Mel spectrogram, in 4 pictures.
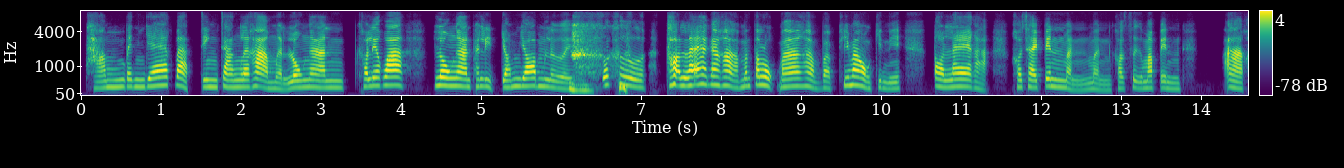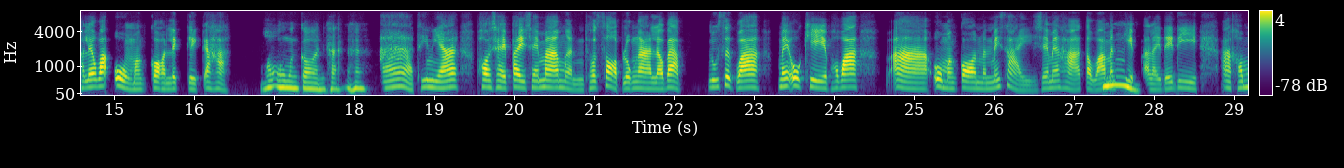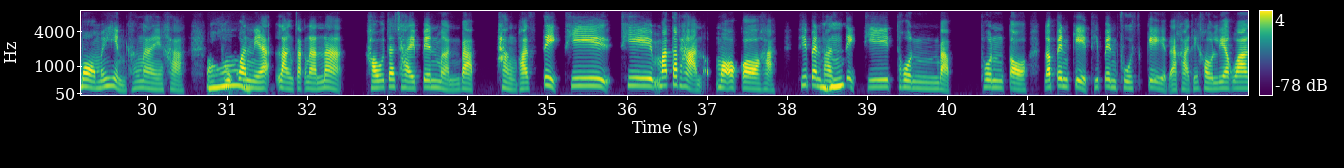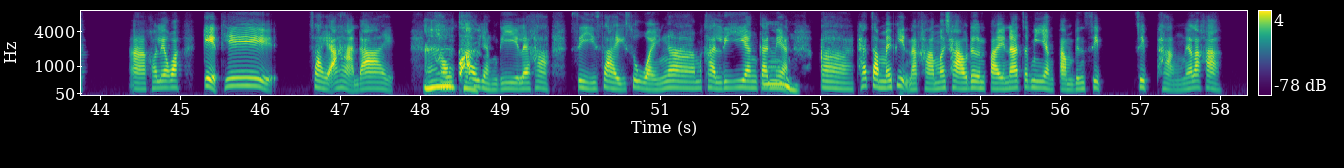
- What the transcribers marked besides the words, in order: chuckle; in English: "food grade"
- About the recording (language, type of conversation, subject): Thai, podcast, กลิ่นอะไรในบ้านที่ทำให้คุณนึกถึงความทรงจำเก่า ๆ?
